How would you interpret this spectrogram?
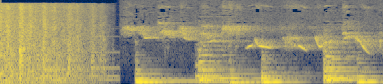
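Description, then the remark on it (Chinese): A short, rushing flutter of an owl's wings flapping as it takes off, followed by a few bright, pitched bird chirps repeating in quick bursts. No voices. “说完，猫头鹰就飞走了。”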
